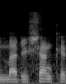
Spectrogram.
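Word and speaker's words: Madushanka: So at the start of the next over, we assume it's going to be Madhushankar continuing to Labuskaghni, which will answer one of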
